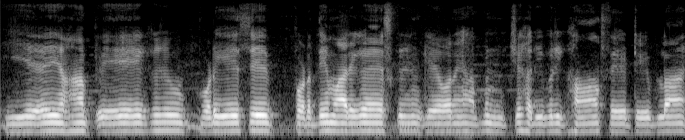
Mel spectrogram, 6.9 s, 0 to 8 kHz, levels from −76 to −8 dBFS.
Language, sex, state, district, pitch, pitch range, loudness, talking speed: Hindi, male, Himachal Pradesh, Shimla, 125 Hz, 120-130 Hz, -18 LUFS, 165 wpm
